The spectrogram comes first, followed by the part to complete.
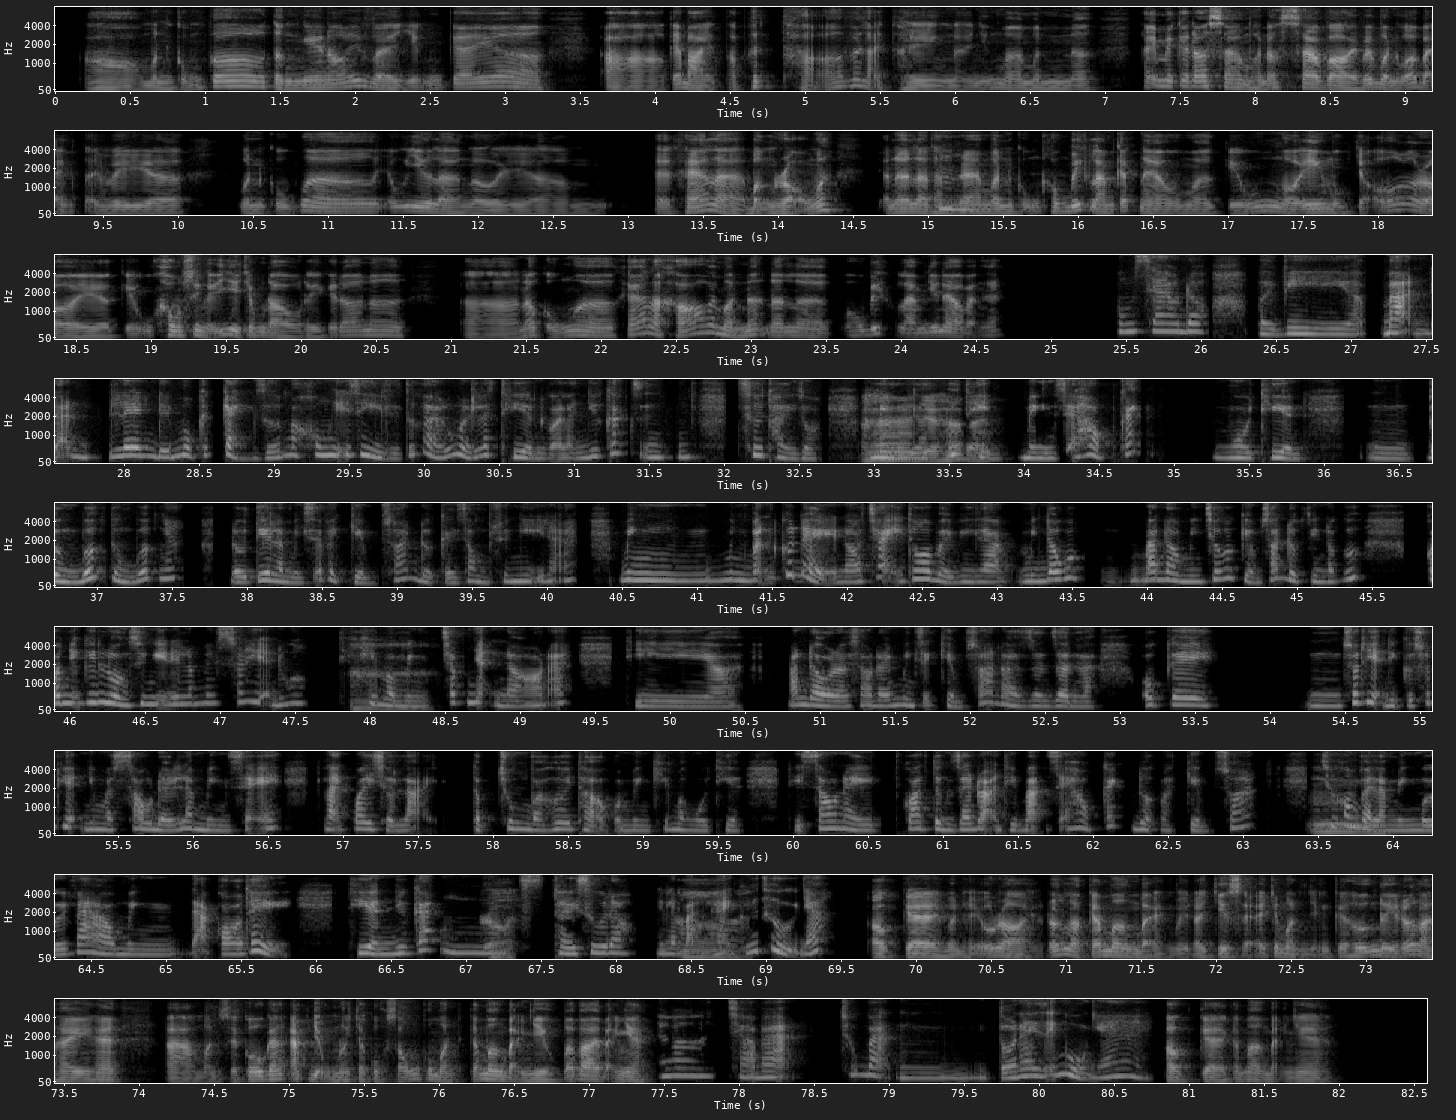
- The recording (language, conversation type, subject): Vietnamese, advice, Bạn khó ngủ vì lo lắng và suy nghĩ về tương lai phải không?
- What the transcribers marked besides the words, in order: tapping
